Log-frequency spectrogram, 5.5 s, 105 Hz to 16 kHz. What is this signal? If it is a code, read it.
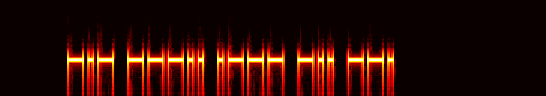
Morse code, heard as a keyed tone, about 24 wpm, 700 Hz. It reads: K8JDG
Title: Speed Racing - USA 1x3 Call Signs 20wpm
